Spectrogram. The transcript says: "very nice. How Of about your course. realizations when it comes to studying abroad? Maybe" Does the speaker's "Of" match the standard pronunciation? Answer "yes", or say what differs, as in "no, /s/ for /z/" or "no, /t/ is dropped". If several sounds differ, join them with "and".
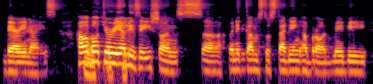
no, /w/ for /v/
